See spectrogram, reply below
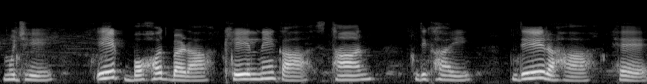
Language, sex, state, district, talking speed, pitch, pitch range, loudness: Hindi, female, Himachal Pradesh, Shimla, 100 wpm, 215 Hz, 200-240 Hz, -15 LUFS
